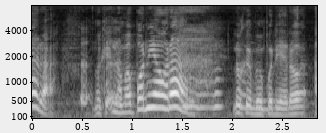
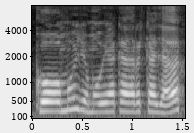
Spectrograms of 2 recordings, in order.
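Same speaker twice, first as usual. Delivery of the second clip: louder, insistent retold objection; retold indignant protest; 3 semitones higher, 7 dB louder than usual. Wife recalls objecting to pastor's advice, indignant protest. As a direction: push back in a raised voice, re-enacting it. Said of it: "yo recuerdo que yo decía".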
